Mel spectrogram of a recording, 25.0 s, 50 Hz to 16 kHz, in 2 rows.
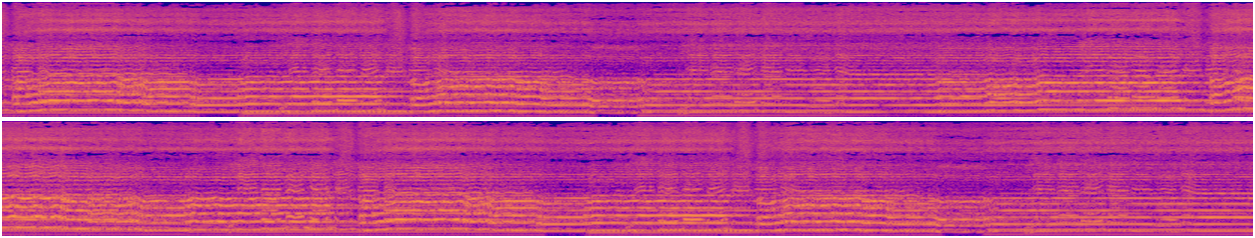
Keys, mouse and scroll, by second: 5.5 double click, 8.3-8.7 alt+scroll down 1, 20.7-21.8 typing.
